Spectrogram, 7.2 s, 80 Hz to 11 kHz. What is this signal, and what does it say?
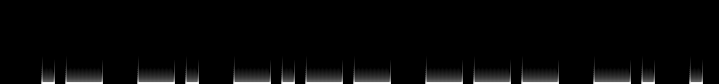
Morse code, heard as a keyed tone, about 10 wpm, 250 Hz. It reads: ANYONE
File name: morse / morse-training-10WPM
